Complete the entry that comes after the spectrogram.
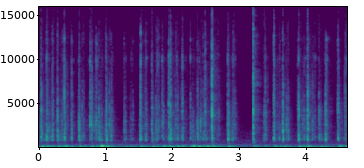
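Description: Fingertips type quickly on a black plastic Logitech keyboard with hollow plastic keys, producing a dense run of short, dry clicks and clacks. Each keystroke has a bright click over a low, hollow thump, with a brief lull a little past three seconds before the typing picks up again.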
